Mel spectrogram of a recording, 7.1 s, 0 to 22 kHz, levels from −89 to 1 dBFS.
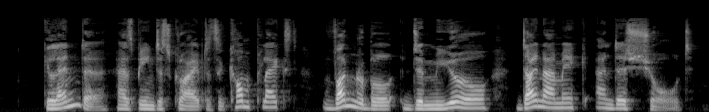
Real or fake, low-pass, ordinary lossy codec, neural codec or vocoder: real; 14.4 kHz; MP3, 48 kbps; none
